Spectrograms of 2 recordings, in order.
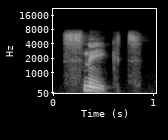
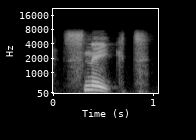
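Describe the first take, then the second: No difference in how they are said.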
